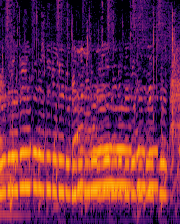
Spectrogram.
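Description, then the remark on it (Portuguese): A person makes a loud bubbling noise with their mouth, a steady voiced hum broken by rapid gurgling flutters, lasting about two seconds with no speech, then cutting off. “Tem que fazer borbulha”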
